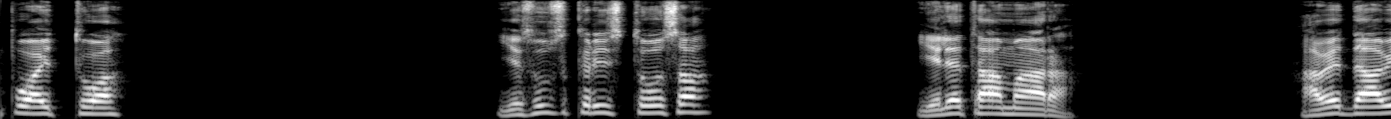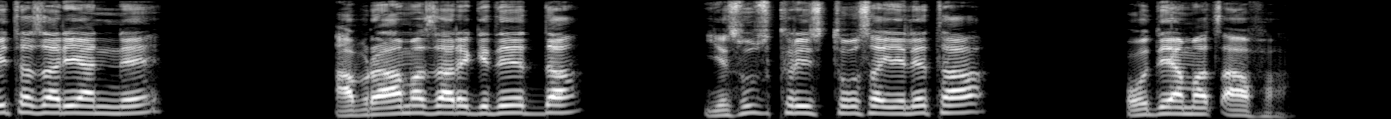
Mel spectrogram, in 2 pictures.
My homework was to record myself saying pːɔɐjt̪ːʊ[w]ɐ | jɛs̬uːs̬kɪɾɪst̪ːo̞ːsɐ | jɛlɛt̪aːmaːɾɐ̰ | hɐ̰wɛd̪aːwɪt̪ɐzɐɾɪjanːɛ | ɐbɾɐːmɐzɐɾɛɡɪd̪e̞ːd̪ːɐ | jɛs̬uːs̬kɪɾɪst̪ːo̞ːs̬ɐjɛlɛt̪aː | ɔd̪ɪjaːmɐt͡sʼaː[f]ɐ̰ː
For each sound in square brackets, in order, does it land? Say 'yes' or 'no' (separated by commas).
yes, yes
